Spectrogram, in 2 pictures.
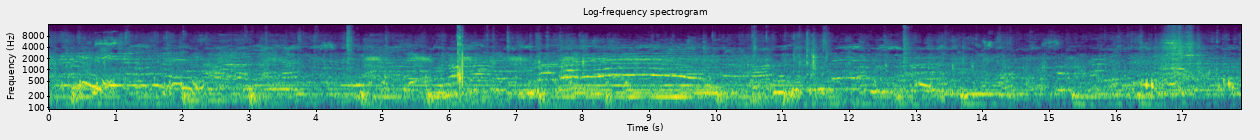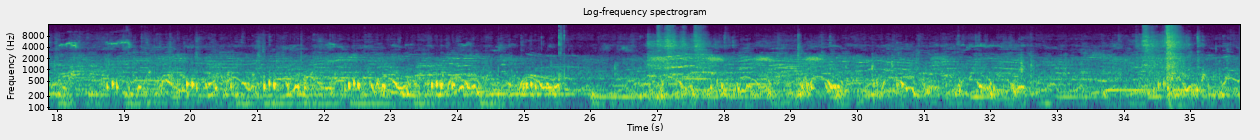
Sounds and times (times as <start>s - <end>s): Coo: 0.0s - 2.4s, 15.8s - 35.7s
Speech: 0.0s - 35.7s.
